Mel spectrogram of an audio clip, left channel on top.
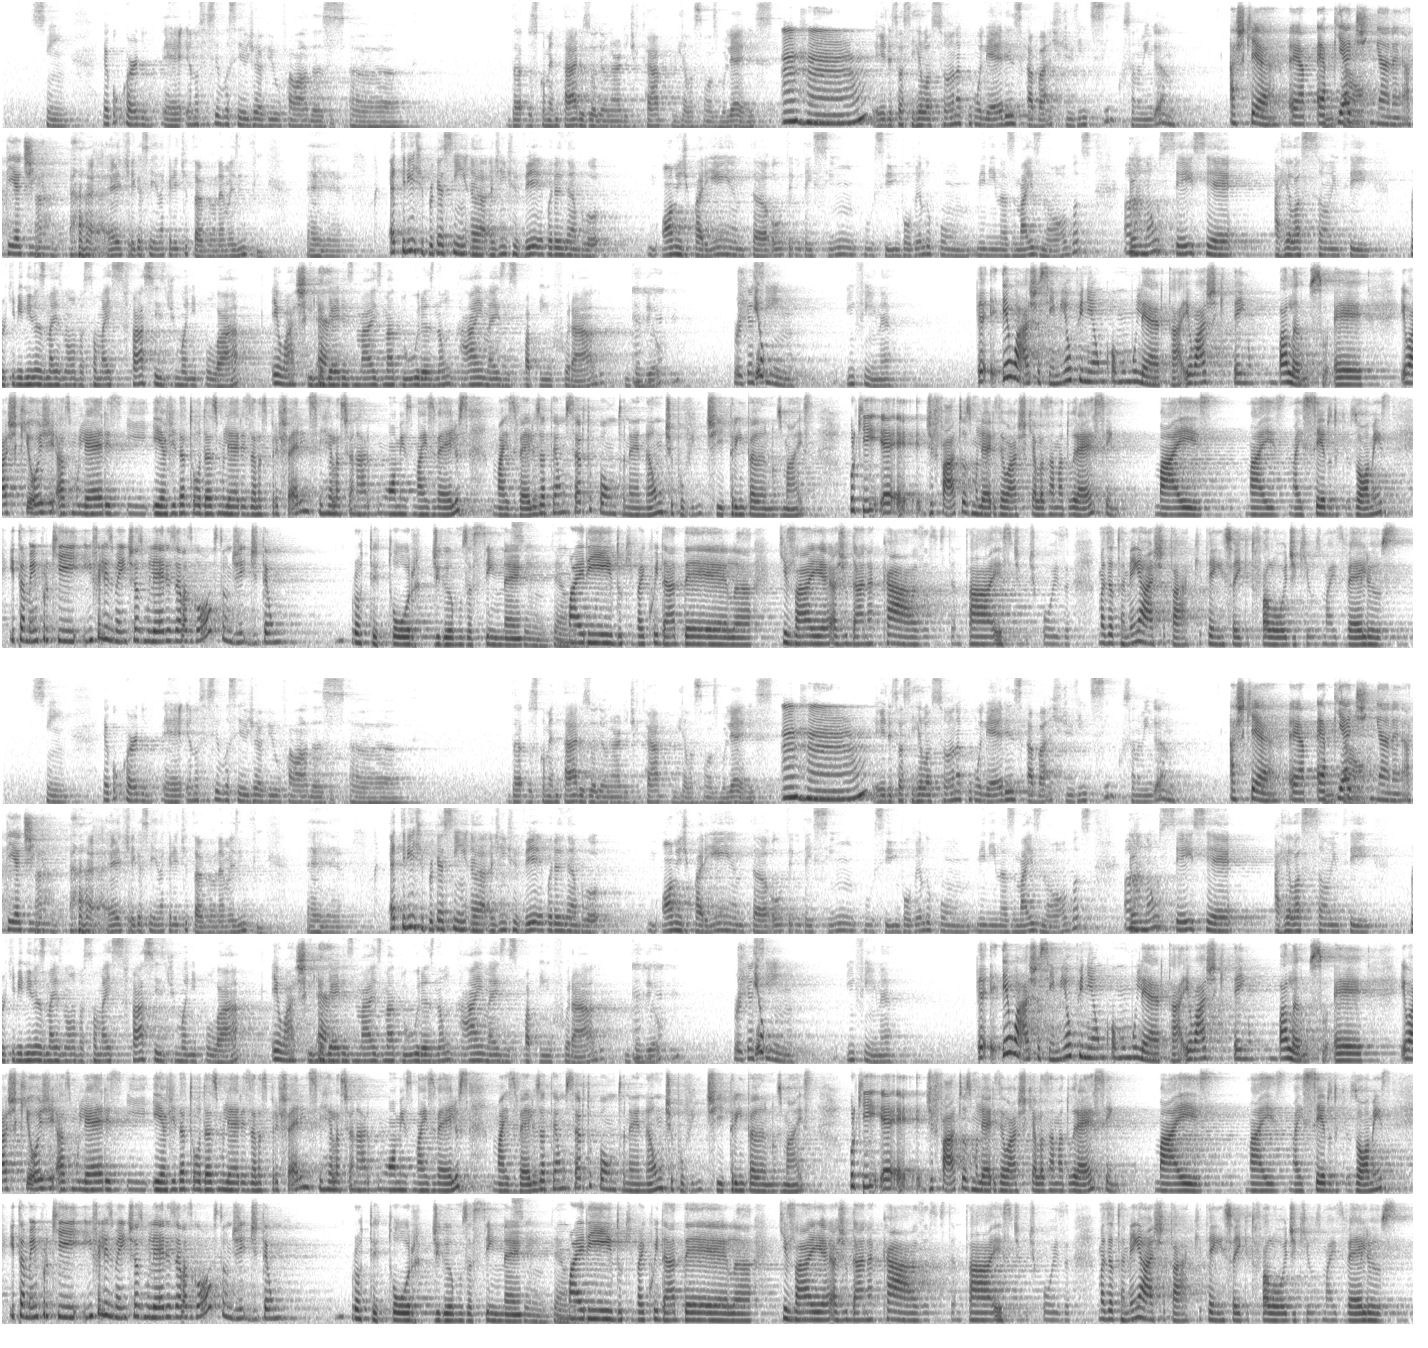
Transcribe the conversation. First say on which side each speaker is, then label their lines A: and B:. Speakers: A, on the left; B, on the right.
A: Sim, eu concordo. É, eu não sei se você já viu falar das, ah, da- dos comentários do Leonardo DiCaprio em relação às mulheres.
B: Uhum.
A: Ele só se relaciona com mulheres abaixo de 25 se eu não me engano.
B: Acho que é. É a, é
A: Então,
B: a piadinha, né? A piadinha.
A: aham, <laughs> é, chega a ser inacreditável, né? Mas enfim. É, é triste porque, assim, a, a gente vê, por exemplo, homens de 40 ou 35 se envolvendo com meninas mais novas.
B: Aham.
A: Eu não sei se é a relação entre. Porque meninas mais novas são mais fáceis de manipular
B: Eu acho
A: e
B: que
A: mulheres
B: é.
A: mais maduras não caem mais nesse papinho furado, entendeu?
B: Uhum.
A: Porque assim,
B: Eu.
A: enfim, né?
B: É, é, Eu acho assim, minha opinião como mulher, tá? Eu acho que tem um um balanço. É, eu acho que hoje as mulheres e, e a vida toda as mulheres elas preferem se relacionar com homens mais velhos, mais velhos até um certo ponto, né? Não tipo 20, 30 anos mais. Porque é, é, de fato as mulheres eu acho que elas amadurecem mais mais mais cedo do que os homens. E também porque, infelizmente, as mulheres elas gostam de, de ter um protetor, digamos assim, né?
A: Sim, entendo.
B: Um marido que vai cuidar dela, que vai eh, ajudar na casa, sustentar, esse tipo de coisa. Mas eu também acho, tá, que tem isso aí que tu falou de que os mais velhos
